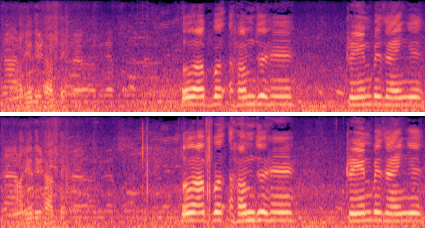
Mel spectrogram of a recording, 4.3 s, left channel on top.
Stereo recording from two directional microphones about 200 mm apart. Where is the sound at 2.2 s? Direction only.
40° right (ahead or behind).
